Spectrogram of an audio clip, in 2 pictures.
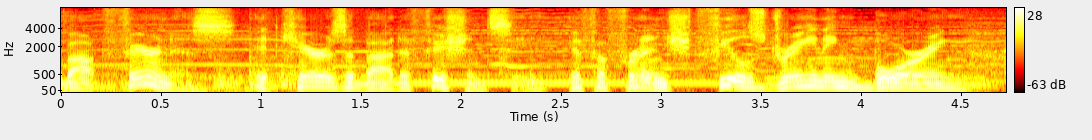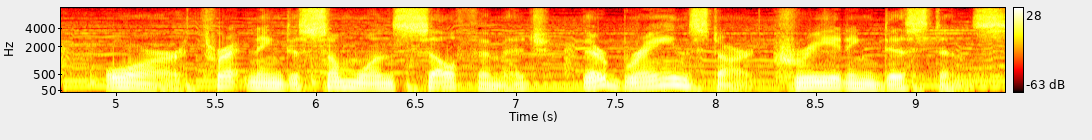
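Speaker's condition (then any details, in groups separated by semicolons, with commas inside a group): No condition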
